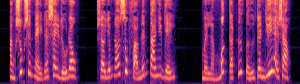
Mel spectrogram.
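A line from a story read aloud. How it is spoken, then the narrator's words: Angry scolding. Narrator (Vietnamese): Dương Luân nghe nói quát mắng rằng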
